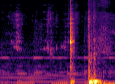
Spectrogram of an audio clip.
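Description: A small metal pencil sharpener clinks once against a glass dish, then a dull thump near the end, over quiet background music.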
